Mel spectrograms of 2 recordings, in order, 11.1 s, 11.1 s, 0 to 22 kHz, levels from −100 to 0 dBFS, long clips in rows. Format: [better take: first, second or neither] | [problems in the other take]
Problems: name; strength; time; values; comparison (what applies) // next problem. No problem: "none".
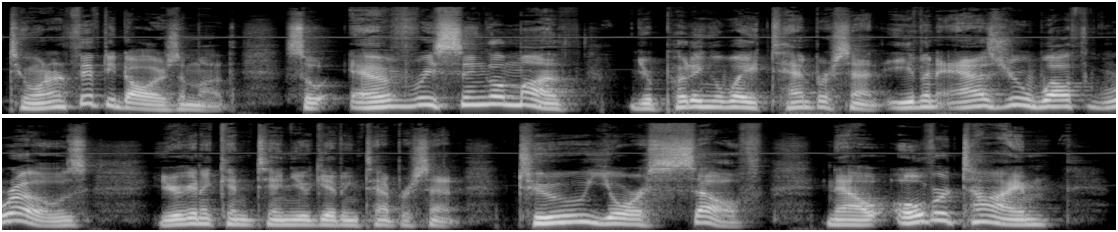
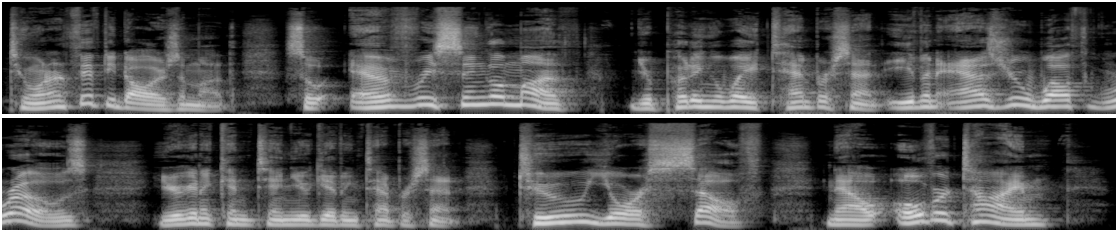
second | high-pitched whine; faint; throughout; 7 kHz, 35 dB below the speech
